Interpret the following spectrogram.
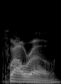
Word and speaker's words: Poirot: I think it's pronounced Poirot, actually.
